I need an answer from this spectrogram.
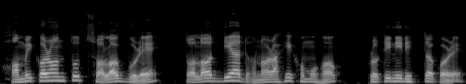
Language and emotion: Assamese, neutral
